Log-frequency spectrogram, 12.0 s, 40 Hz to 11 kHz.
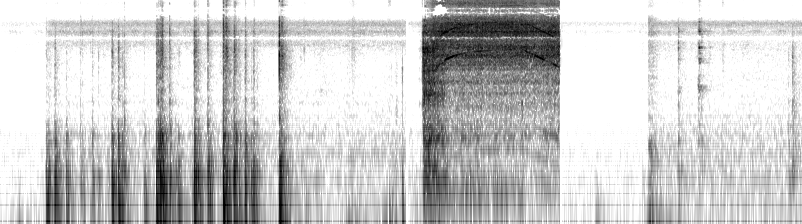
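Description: Several knocks and clatters of a glass blender jar being handled, then a Hamilton Beach 10-speed countertop blender's motor runs loud and steady for about two seconds and cuts off suddenly.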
